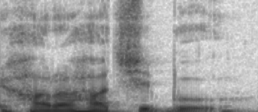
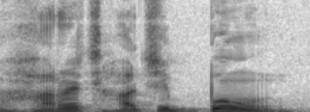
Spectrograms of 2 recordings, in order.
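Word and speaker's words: hara hachi bun: But it drives me nuts when they I think they say harachibu. It's not harachibu. It's a harachibon. B O N.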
